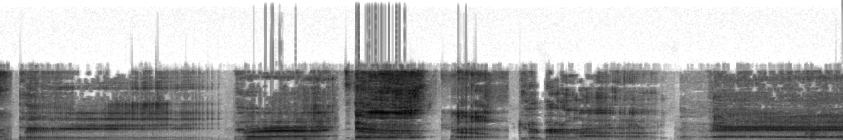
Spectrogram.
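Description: Several loud, drawn-out, throaty burps, one after another, with brief pauses between. Belching.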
